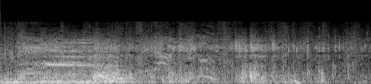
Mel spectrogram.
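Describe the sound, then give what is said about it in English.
A rifle fires into a keg of blasting powder at the mouth of Batwing Cave: a loud explosion erupts into a thick, roaring rumble that rocks the mountainside for about a second, then settles into rolling debris and crackle while voices shout over it. “Jingles stepped on a loose board at the mouth of Batwing Cave and set off a rifle, which fired into a keg of blasting powder, and the explosion rocked the mountainside.”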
